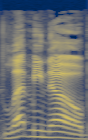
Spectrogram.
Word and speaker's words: Lemino: Let me know, but it's spelled Lemino.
